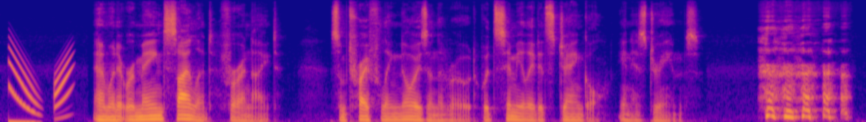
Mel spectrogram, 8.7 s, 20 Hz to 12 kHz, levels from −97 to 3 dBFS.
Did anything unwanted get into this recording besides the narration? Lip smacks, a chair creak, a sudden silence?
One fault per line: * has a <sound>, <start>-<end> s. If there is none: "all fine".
* has a chirp, 0.1-0.8 s
* has a laugh, 7.6-8.5 s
